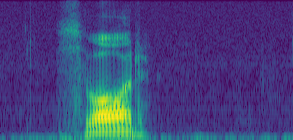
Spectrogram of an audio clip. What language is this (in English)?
Swedish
